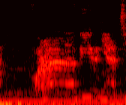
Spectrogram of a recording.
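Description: Faint dialogue from the anime episode playing at low volume, a single line of speech starting about half a second in.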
